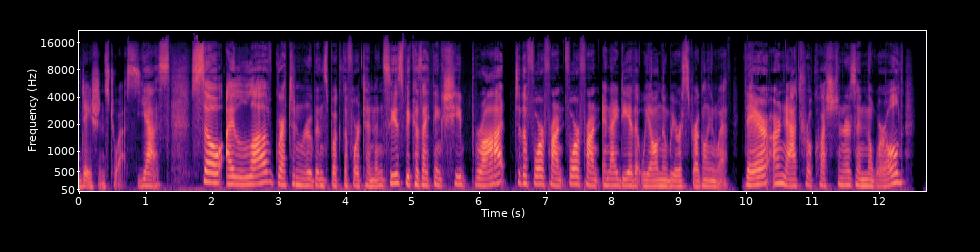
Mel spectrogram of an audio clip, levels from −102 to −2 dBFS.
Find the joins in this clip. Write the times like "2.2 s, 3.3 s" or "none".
6.5 s, 7.3 s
